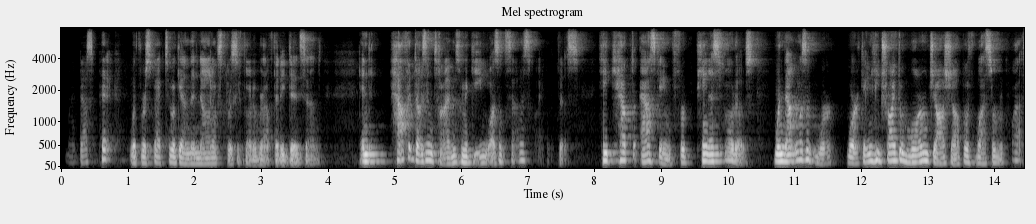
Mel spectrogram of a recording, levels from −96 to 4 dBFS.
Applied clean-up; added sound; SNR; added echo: neural mask model DeepFilterNet 3.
